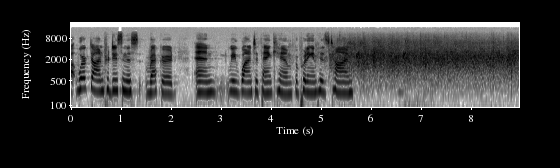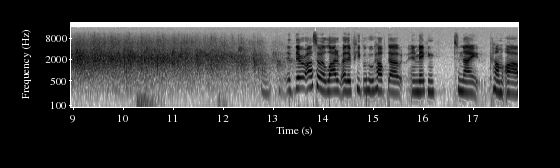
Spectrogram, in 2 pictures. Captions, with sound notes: worked on producing this record, and we wanted to thank him for putting in his time. [APPLAUSE] There are also a lot of other people who helped out in making tonight come off,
